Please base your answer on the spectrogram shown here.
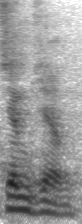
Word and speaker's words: GymJimm: It's called Jim. So it's spelled GYMJIMM, and Instagram is JimJim387.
